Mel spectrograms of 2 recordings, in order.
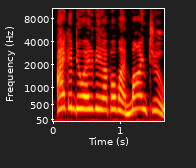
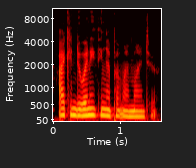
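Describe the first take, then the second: First: It is said very loudly and energetically. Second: It is said quietly, without much energy.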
